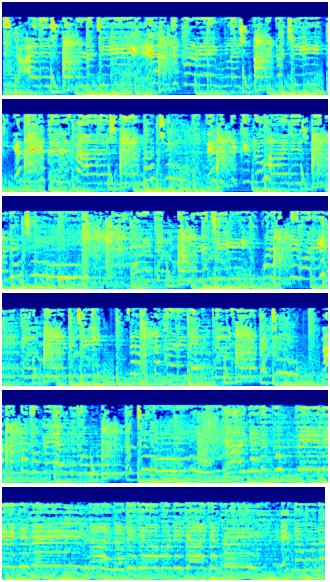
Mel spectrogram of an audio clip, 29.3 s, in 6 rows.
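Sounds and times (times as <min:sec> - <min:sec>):
Tamil song: 0:00.0 - 0:29.2.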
